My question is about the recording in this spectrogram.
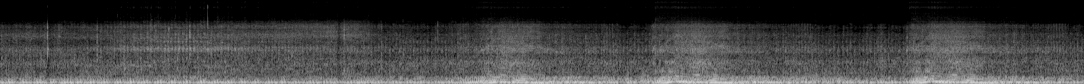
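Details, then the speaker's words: Yamaha XJ900S Diversion motorcycle after fixing a three-month misfire blamed on ethanol supermarket petrol: idle right at 1000 rpm, three clean throttle blips rising and falling smoothly, no popping or hesitation; misfire cured, no stumbling or stalling. "so the misfire is now totally cured um ticks over beautifully doesn't stumble and stall"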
